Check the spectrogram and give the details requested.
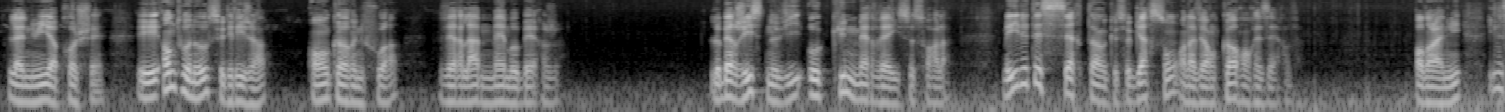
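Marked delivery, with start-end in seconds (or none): none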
